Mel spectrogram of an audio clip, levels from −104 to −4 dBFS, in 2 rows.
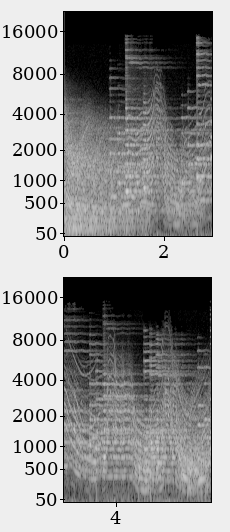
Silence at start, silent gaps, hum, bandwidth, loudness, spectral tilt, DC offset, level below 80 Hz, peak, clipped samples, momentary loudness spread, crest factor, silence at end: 0 s; none; none; 15 kHz; -28 LUFS; -3.5 dB/octave; under 0.1%; -52 dBFS; -12 dBFS; under 0.1%; 5 LU; 16 dB; 0 s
